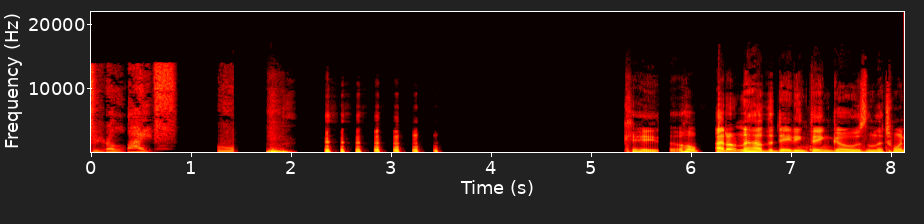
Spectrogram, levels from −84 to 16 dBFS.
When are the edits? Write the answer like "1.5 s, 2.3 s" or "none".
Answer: 5.7 s, 6.2 s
